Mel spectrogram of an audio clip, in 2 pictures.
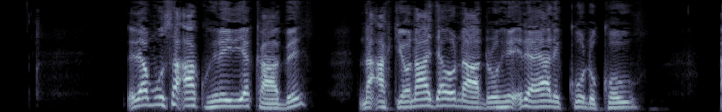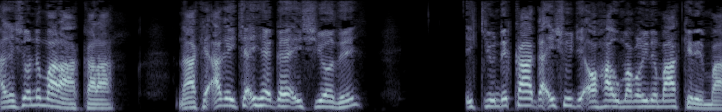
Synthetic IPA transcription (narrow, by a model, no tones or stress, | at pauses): nʔḛɾeamosaʔakuheɾeiɾiɛkaːbe | naʔakeɔnad͡ʑaonaːdoɾoɦeeɾeajaɾekoːdokou | aɣeɕ̬iɔnemaɾaːkaɾa | nakɛʔaɣeikaiɦɛɡɛɾɛiɕiɔðe | ikiundekaɡaiɕud͡ʑɛʔɔɦaumaɣɔɔinemakeɾema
